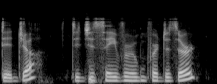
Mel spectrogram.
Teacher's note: d and a y make a ja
